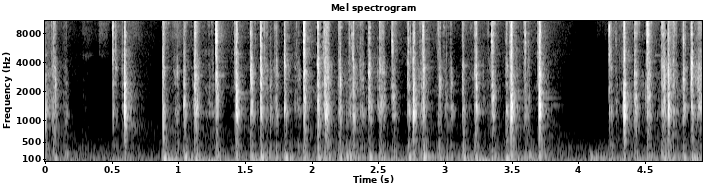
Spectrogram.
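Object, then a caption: Mechanical keyboard with plastic keycaps. Both hands type fast with their fingertips on a solid, full-size black Redragon K589 Shrapnel mechanical keyboard with Outemu Silent Sky silent switches and Razer PBT plastic keycaps, resting on a desk. After a quiet start, a dense run of short, dry, muted clacks plays out, each with a bright tick around 1.3 kHz over a soft low thump. There is a brief pause near the end before the typing resumes.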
